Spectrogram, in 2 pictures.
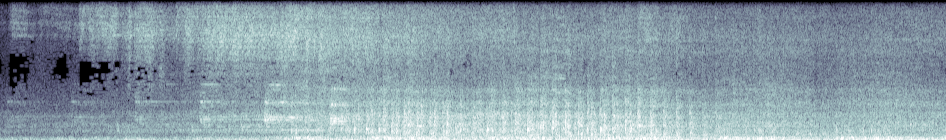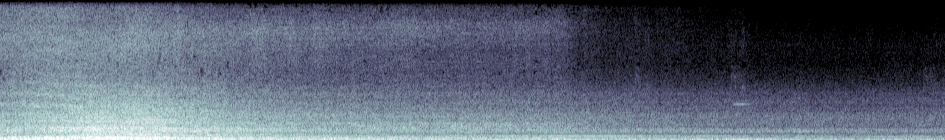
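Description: Commuter train passing close by, its wheels clacking over the rails. The sound builds over the first few seconds, is loud from about three to twelve seconds in, then slowly fades away.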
